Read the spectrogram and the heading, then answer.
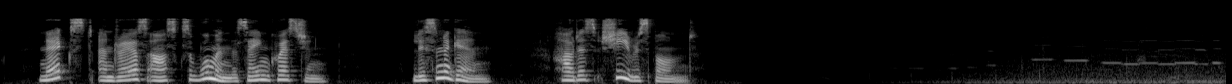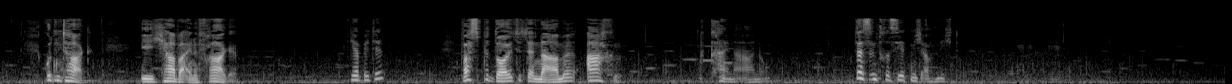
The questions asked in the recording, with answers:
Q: How does she respond?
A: The woman says she has no idea.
